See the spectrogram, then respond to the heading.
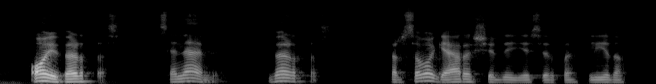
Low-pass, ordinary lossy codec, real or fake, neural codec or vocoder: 14.4 kHz; Opus, 24 kbps; real; none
